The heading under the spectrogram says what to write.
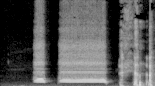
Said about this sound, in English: play that sweet, sweet train whistle and tell the audience how you're doing.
